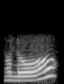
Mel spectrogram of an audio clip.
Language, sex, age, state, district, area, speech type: Nepali, female, 45-60, West Bengal, Kalimpong, rural, conversation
